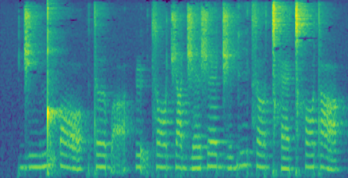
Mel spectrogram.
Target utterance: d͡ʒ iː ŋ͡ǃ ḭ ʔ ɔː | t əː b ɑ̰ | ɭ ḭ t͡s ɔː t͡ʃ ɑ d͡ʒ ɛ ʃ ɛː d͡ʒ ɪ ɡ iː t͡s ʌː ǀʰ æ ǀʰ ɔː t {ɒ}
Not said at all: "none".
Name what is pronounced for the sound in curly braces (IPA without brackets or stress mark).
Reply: ɑ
